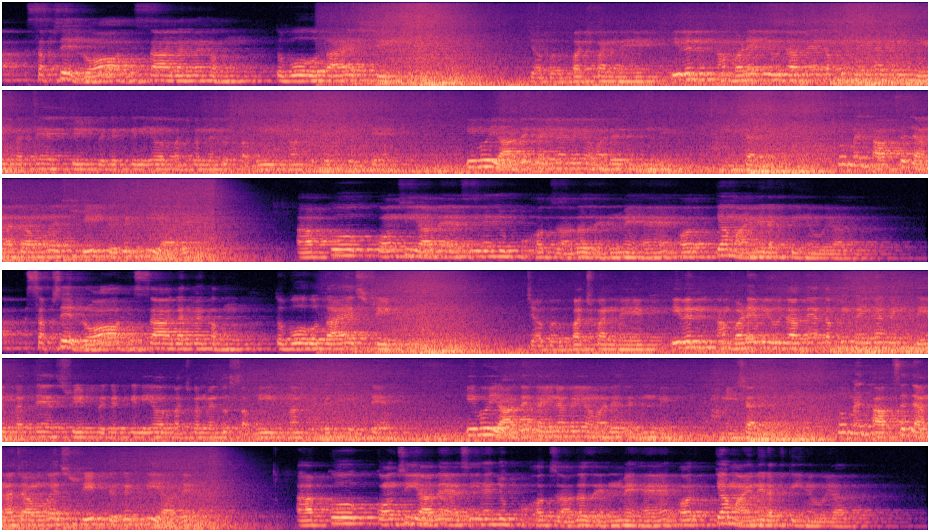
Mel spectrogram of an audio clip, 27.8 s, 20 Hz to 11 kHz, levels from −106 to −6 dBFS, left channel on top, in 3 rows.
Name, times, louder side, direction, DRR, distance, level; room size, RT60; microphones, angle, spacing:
voice 1, 0.3-2.4 2.8-4.3 5.3-13.2 13.9-16.0 16.4-17.3 17.6-20.5 21.5-27.1, right 1 dB, 65° right, -1 dB, 4.1 m, -25 dB
sound 1, 3.1-20.7, equal, 55° left, 4.2 m, -30 dB
19.5 x 17.0 x 9.4 m, 1.4 s
head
